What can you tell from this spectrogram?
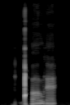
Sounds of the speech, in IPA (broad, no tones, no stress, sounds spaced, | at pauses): ǃʼ ʌ u̯ ɾ ɛ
